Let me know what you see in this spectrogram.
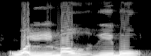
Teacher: را کے نیچے زیر ہے، اسے بھی باریک پڑھیں گے۔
